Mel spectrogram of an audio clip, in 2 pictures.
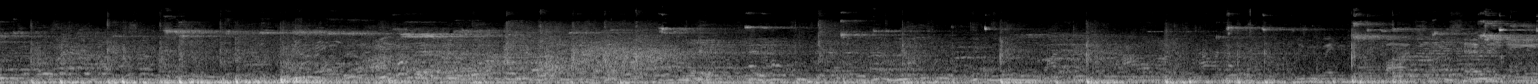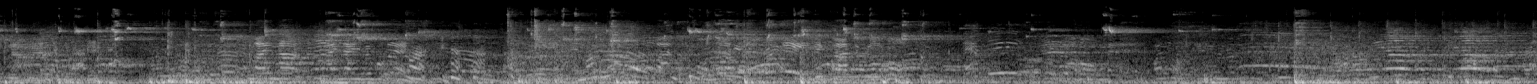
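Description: A basketball being dribbled and bouncing on a hardwood gym floor during a game, with players' voices calling out, echoing in a large hall.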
